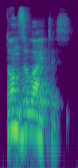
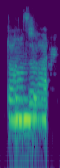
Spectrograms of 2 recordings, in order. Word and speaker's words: tonsillitis: Tonsillitis. Tonsillitis. Значить, отут виходить, да, на І.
